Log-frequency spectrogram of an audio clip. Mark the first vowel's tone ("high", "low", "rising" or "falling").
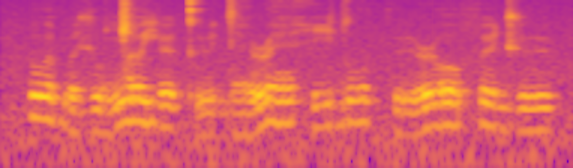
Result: high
